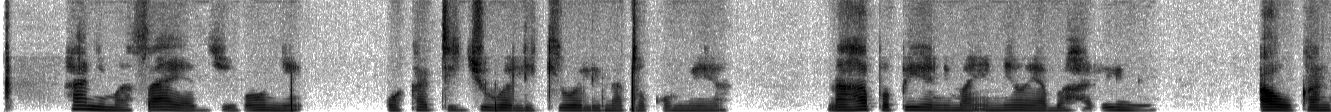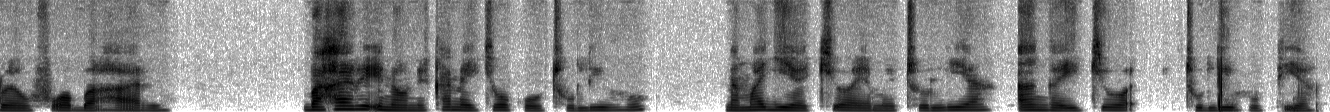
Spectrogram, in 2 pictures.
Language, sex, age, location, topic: Swahili, female, 18-24, Mombasa, government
